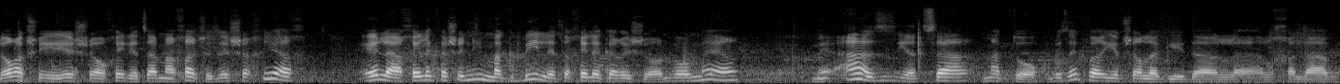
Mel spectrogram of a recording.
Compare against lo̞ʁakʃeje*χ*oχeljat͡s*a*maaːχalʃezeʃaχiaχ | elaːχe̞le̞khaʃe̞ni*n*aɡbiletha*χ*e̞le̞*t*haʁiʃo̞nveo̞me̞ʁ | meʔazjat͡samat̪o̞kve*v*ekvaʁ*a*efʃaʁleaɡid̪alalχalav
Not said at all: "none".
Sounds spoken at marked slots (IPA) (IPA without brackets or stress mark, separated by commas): ʃ, a, m, χ, k, z, i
